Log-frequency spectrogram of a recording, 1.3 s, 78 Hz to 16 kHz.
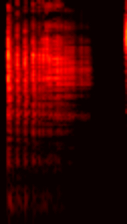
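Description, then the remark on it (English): A rapid series of bright clattering clicks, like dice tumbling across a hard table, slowing and fading over about a second, followed by one more sharp click after a short pause. The dice are rolled for a sling attack in a role-playing game and land on 19, a critical hit. “Since I get bonus crits on 19, that's a crit.”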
